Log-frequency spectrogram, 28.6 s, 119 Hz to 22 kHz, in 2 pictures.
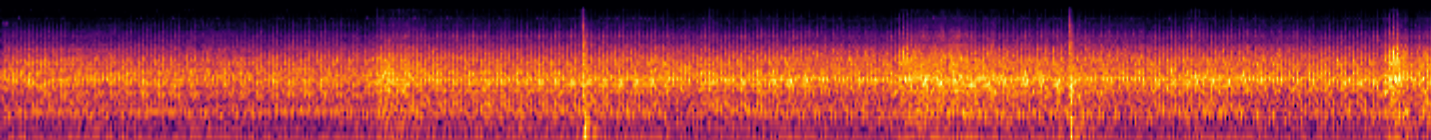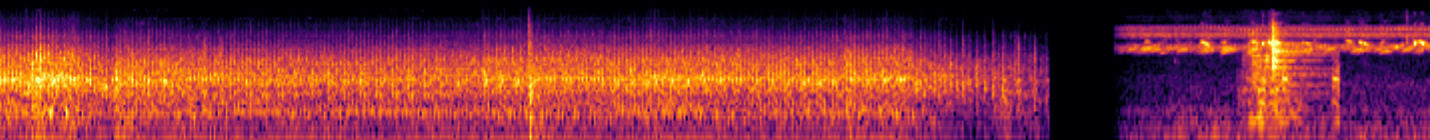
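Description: Motor of a miniature homemade model tractor running steadily as it drives along pulling a loaded trailer. It cuts off suddenly about 24 seconds in.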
